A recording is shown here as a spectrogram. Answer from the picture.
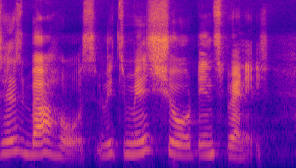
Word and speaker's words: bajos: Guys, J is pronounced as H in Spanish, so it is pronounced as bajos, which means short in Spanish.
